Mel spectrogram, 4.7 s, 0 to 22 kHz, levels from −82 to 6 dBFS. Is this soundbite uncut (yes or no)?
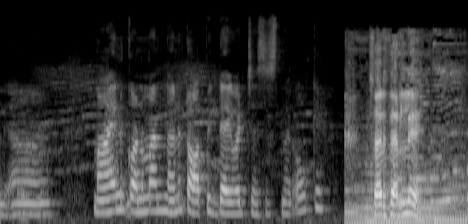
yes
